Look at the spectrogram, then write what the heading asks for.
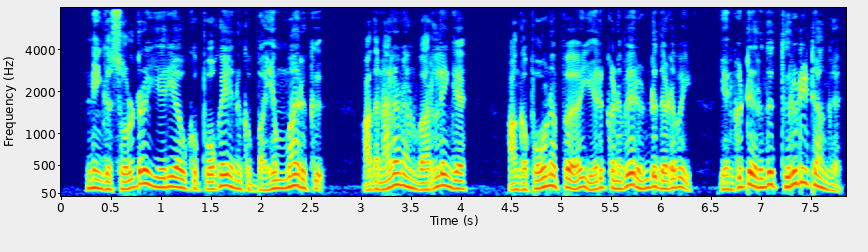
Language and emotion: Tamil, fearful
